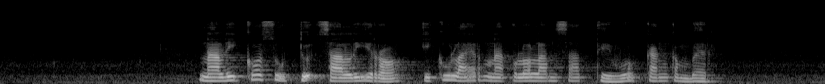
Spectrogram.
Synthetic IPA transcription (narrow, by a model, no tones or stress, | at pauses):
nalikɔsud̪̥ʊ̤ʔsaliɾɔikulaɪrnakulɔlansad̪̥e̤wɔkaŋkəmbar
